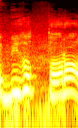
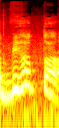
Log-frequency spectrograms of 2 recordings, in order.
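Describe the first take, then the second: First: "বৃহত্তর" ending in an open -tto-ro; correct pronunciation. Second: "বৃহত্তর" ending in a closed -ttor; written form. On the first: Teacher gives the spoken form, "বৃহত্তর" with final o sounded. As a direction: finish "বৃহত্তর" on a clear round o. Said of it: "হবে". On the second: Teacher cites the word as spelt, "বৃহত্তর" ending on r. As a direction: stop "বৃহত্তর" on the r, no final vowel. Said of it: "আছে". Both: Shown as a demonstration.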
